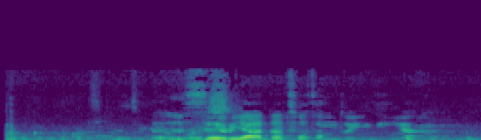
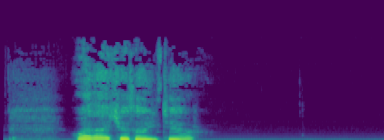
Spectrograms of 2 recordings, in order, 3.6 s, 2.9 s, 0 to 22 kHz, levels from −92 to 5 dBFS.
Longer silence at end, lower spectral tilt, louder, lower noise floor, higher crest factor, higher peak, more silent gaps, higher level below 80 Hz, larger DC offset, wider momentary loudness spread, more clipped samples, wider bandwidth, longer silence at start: second, 0 s vs 1.45 s; first, -5.5 dB/octave vs -4 dB/octave; second, -27 LUFS vs -17 LUFS; second, -48 dBFS vs -62 dBFS; about the same, 20 dB vs 16 dB; second, -10 dBFS vs -6 dBFS; neither; about the same, -58 dBFS vs -54 dBFS; neither; first, 25 LU vs 15 LU; neither; second, 11.5 kHz vs 15.5 kHz; second, 0.05 s vs 0.55 s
